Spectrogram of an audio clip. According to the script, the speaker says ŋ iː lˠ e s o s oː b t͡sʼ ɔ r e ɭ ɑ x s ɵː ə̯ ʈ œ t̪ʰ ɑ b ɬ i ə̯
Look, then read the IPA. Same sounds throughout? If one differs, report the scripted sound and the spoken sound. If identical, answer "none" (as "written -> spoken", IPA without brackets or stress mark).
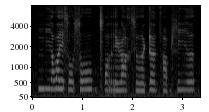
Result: none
